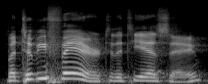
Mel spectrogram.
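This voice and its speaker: A man's voice: high voice, sing-song, normal speed, sharp tone. A man from the United States doing a live stand-up set in a comedy club, profane and talking straight to the crowd as folks.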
